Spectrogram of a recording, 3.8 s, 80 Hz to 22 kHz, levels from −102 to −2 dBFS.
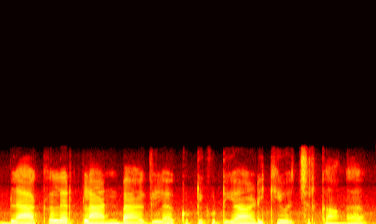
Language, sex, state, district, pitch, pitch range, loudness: Tamil, female, Tamil Nadu, Chennai, 215 Hz, 200-225 Hz, -16 LUFS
